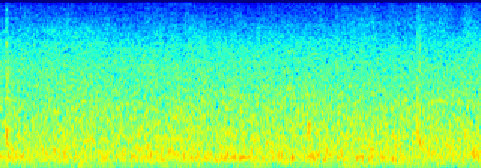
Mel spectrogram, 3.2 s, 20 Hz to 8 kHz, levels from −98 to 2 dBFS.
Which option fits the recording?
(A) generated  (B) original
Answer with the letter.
A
